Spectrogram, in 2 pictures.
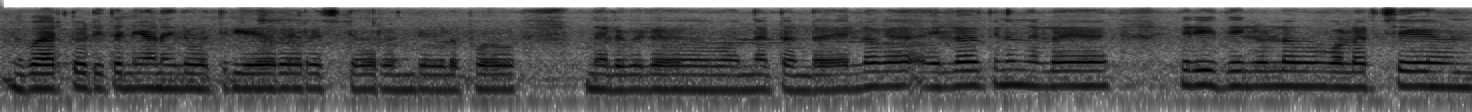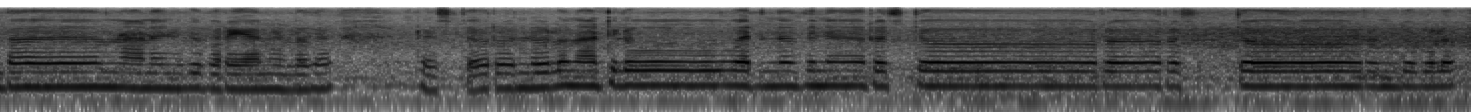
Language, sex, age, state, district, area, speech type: Malayalam, female, 60+, Kerala, Idukki, rural, spontaneous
